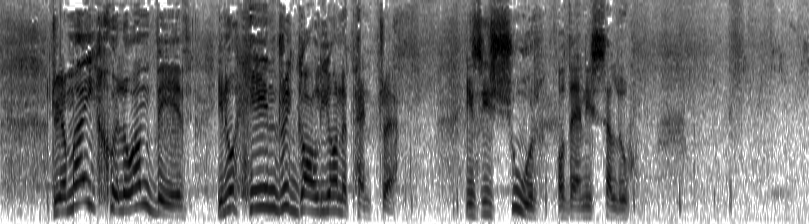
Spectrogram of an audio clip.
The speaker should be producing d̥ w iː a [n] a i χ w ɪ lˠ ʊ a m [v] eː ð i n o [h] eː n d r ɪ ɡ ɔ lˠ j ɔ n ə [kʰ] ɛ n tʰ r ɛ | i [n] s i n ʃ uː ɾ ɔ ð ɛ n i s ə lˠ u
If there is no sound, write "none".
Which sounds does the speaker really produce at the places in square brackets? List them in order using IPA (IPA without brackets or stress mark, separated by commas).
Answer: m, v, h, pʰ, n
